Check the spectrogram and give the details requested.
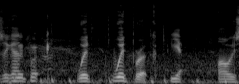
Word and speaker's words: Widbrook: Widbrook. Yep. I always say the name wrong. Whitbrook have been given 400.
